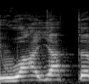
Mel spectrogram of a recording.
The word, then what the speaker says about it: Wyatt: era il il terzultimo protagonista e sono rimasti Wyatt mi avete detto che si pronuncia così quindi vi ringrazio e Shell Non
